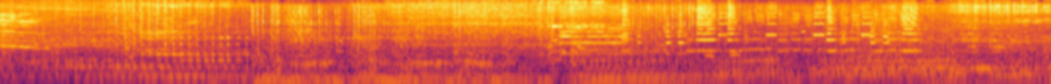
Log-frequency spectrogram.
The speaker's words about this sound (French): Non, moi je vais sur ma moto. Tu m'emmènes? Avec plaisir.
